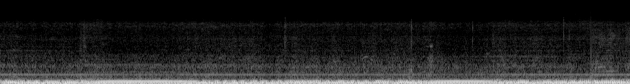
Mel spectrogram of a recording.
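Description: A 1000 HP Nissan Patrol drives around a track at a classic car show, giving a loud, steady low engine rumble that swells twice as the throttle rises and eases.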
